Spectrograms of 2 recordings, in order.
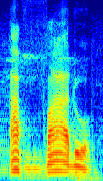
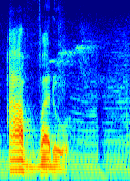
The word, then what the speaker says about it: avaro: Mais uma palavra, avaro, avaro e não ávaro.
